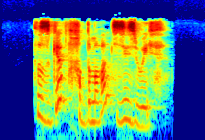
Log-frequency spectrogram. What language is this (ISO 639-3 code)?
kab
